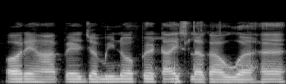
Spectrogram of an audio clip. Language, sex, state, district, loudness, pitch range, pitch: Hindi, male, Jharkhand, Garhwa, -15 LUFS, 120-125 Hz, 125 Hz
